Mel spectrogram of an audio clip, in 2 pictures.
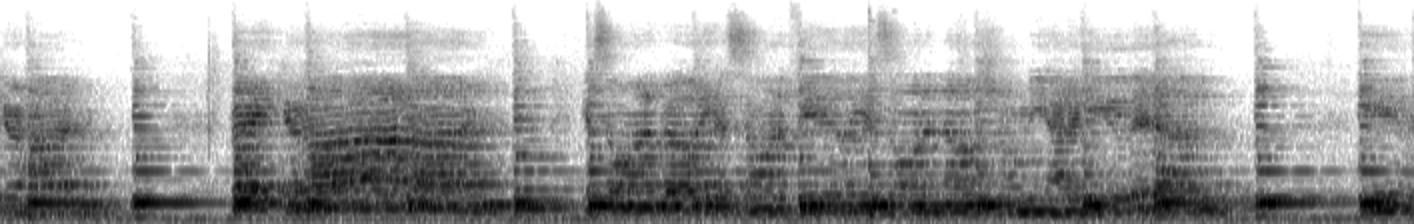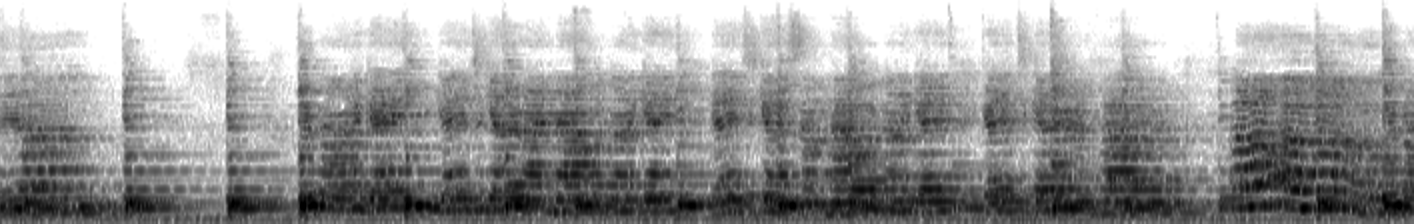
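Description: Three female voices singing a song in harmony, accompanied by a strummed ukulele.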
